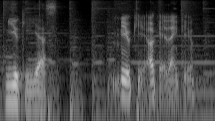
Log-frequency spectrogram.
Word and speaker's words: Miyuki: Is that how you pronounce Miyuki? Miyuki, yes.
